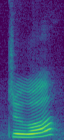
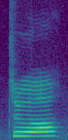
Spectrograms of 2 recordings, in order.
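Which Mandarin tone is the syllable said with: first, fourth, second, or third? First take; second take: second; first. First: The pitch rises from mid to high. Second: The pitch stays high and level.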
